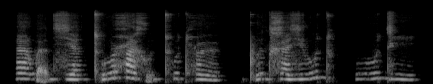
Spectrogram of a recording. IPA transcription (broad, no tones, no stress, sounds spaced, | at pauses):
æ w æ̰ d sʲ æ d tʼ u ħ æ x ṵ d tʰ u d ħ ø | pʼ ɯ d x æ zʲ u d | w u d i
